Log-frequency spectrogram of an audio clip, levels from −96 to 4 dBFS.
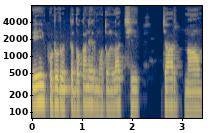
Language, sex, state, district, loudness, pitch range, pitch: Bengali, male, West Bengal, Jalpaiguri, -18 LUFS, 125-140 Hz, 130 Hz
